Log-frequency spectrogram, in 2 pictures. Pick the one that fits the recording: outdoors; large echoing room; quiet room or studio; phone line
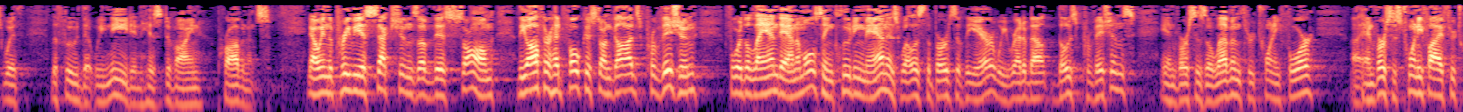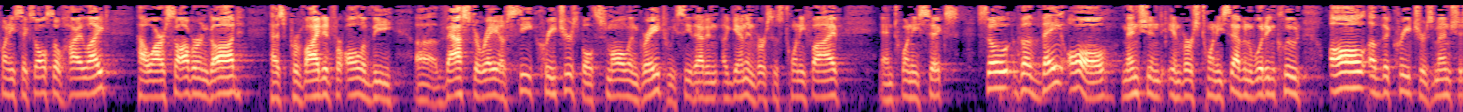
large echoing room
